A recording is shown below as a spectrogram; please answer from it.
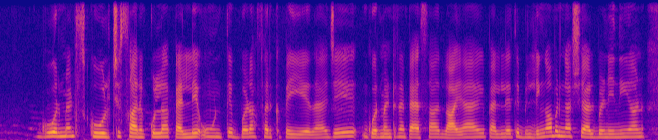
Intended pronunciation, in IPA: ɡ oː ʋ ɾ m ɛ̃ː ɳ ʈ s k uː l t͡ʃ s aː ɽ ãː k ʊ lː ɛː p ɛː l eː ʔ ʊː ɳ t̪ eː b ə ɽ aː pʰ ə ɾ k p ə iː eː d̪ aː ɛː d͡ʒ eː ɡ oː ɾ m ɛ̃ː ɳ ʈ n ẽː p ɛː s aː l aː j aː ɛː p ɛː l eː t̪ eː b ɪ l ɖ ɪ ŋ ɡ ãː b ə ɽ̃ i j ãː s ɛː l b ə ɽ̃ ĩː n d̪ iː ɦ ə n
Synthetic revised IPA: ɡ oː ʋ ɾ m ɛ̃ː ɳ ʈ s k uː l t͡ʃ s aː ɾ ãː k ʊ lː aː p ɛː l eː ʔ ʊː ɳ t̪ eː b ə ɽ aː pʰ ə ɾ k p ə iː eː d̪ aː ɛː d͡ʒ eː ɡ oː ɾ m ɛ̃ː ɳ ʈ n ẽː p ɛː s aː l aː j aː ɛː p ɛː l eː t̪ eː b ɪ l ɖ ɪ ŋ ɡ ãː b ə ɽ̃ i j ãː ʃ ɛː l b ə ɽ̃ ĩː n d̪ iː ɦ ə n

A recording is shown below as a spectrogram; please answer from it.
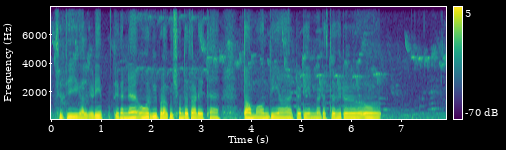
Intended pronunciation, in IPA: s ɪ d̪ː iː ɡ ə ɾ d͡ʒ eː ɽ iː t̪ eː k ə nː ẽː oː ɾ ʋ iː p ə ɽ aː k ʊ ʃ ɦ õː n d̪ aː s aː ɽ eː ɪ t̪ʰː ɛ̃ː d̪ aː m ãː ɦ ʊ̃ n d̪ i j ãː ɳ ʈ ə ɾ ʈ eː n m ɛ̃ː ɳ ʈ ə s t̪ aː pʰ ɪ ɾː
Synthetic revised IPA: s ɪ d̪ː iː ɡ ə l d͡ʒ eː ɽ iː t̪ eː k ə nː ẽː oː ɾ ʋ iː b ə ɽ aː k ʊ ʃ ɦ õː n d̪ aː s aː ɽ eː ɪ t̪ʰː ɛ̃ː t̪ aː m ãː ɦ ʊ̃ n d̪ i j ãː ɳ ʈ ə ɾ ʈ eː n m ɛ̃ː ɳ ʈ ə s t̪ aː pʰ ɪ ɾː

